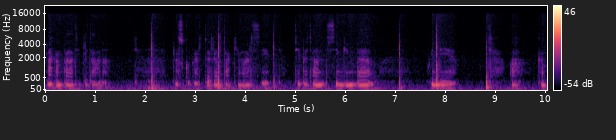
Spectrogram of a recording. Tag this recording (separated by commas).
Speech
